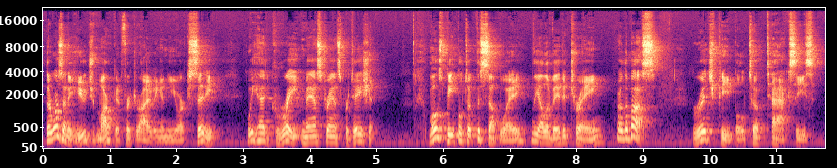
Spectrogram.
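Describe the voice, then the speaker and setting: A man's voice: mid-range voice, darkish tone. A man acting as a young driving instructor and soldier, telling his love story in a wry, folksy way for a radio play. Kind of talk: first-person radio storytelling with acted dialogue.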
